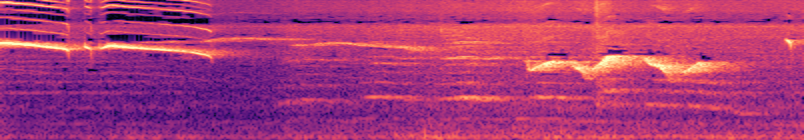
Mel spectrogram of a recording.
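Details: Blue-winged minla lure song used to draw in other birds: thin, high whistled notes sliding downward, a lower steady whistled tone beneath, then a brief burst of rougher chirping near the end, with faint low background rumble.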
